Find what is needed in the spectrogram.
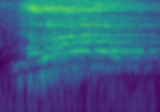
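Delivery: mock shouting as if the listener can't hear; loud hello. Imitating someone who shouts hello at a deaf man. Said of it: "you're bad is talk loud, loudly".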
